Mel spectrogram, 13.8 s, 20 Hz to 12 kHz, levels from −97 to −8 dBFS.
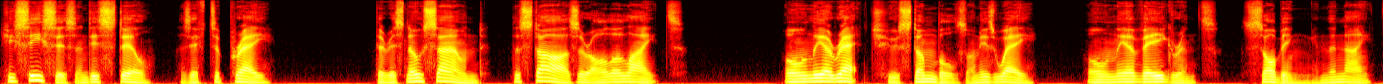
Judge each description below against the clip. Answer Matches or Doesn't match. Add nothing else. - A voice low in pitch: Matches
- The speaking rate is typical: Matches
